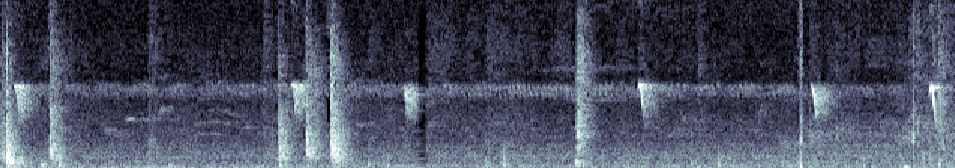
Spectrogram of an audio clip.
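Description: Adult bird giving repeated sharp alarm chirps, short and falling in pitch, about one every second: the mother scolding someone who is looking into her nest of young about to fledge.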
